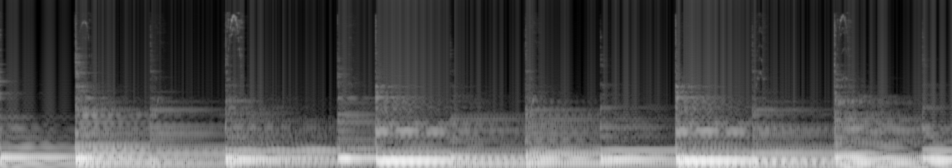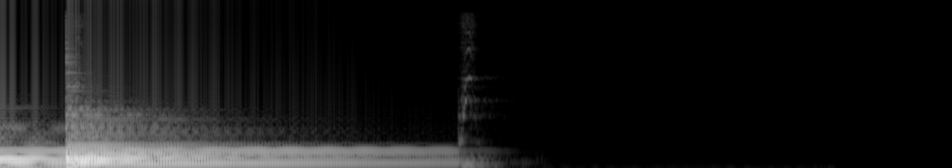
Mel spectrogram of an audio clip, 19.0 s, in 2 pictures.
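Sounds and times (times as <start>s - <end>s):
guitar canon: 0.0s - 14.6s.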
